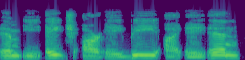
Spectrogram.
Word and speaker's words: Mehrabian: name is spelled there M eh ra b IA n Mehrabian wrote this book on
